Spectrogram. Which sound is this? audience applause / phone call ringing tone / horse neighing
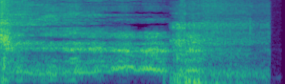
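horse neighing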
